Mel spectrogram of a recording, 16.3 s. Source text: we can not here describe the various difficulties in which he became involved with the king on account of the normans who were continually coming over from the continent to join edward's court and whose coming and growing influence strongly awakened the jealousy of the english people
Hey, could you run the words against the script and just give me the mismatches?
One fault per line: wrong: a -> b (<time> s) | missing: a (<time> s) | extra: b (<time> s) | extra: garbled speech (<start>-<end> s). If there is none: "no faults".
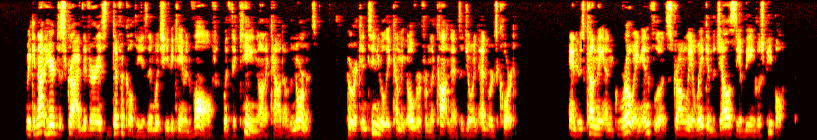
no faults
